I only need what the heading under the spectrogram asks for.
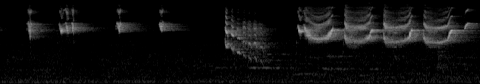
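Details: Cendet, the long-tailed shrike, singing briskly. Four spaced high chirps, then a harsh falling rasp and a fast continuous run of repeated arched whistled notes.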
